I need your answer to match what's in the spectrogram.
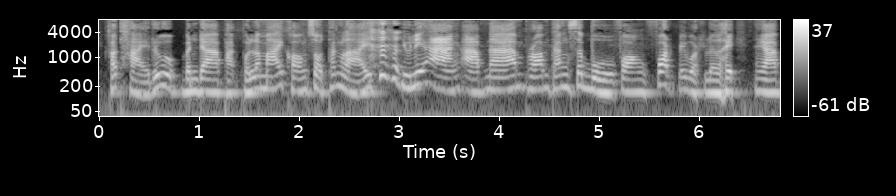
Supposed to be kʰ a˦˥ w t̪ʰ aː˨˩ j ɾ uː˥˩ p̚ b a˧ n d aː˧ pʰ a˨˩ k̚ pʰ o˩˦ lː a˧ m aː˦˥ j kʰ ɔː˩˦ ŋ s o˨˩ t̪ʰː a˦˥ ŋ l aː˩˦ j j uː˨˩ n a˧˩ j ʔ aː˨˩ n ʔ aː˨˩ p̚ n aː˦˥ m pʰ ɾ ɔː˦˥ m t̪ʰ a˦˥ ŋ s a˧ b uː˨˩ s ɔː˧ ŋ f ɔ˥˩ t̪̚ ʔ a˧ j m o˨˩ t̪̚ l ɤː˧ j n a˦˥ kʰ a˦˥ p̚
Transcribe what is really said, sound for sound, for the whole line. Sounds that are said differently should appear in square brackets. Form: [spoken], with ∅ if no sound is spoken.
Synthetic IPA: kʰ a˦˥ w t̪ʰ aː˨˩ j ɾ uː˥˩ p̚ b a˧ n d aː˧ pʰ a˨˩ k̚ pʰ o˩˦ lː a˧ m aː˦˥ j kʰ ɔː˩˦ ŋ s o˨˩ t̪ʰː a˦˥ ŋ l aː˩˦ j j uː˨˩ n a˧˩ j ʔ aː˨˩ [ŋ] ʔ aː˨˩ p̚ n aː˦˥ m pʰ ɾ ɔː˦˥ m t̪ʰ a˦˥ ŋ s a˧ b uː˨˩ [f] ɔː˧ ŋ f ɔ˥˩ t̪̚ [p] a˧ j m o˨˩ t̪̚ l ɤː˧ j n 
